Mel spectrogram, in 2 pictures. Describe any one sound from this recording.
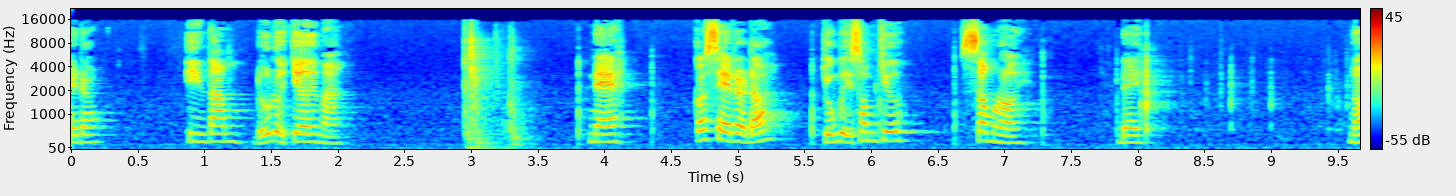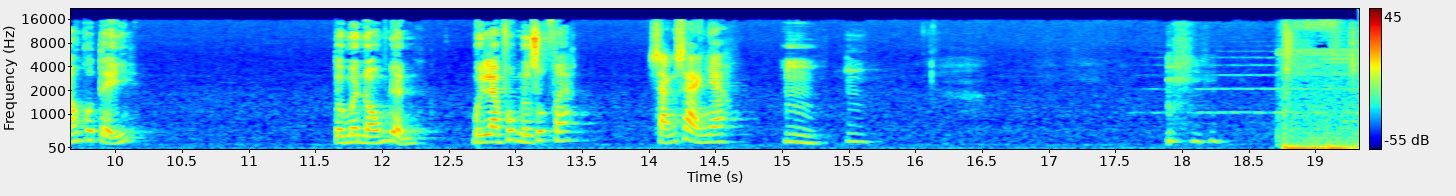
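Young women talk with each other, calm and close.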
